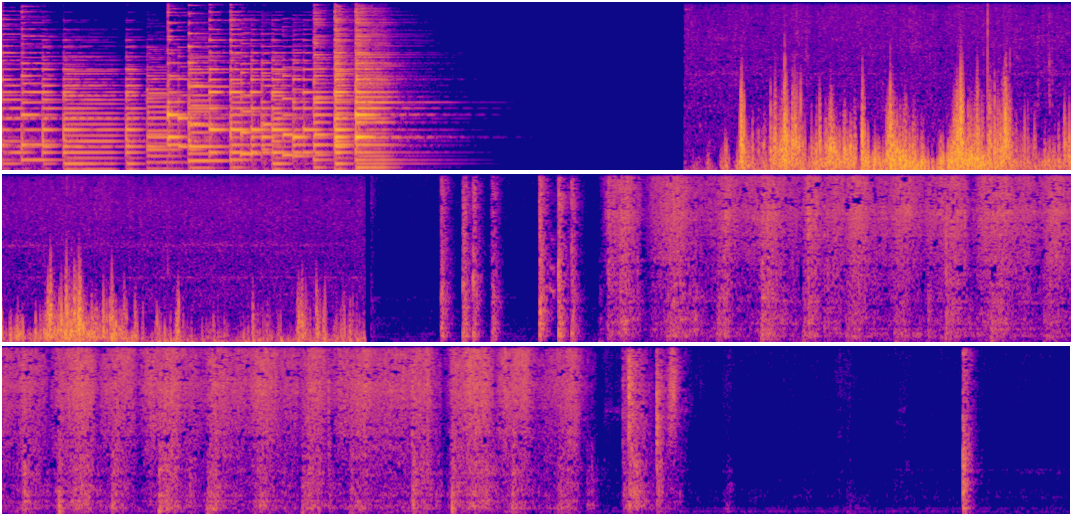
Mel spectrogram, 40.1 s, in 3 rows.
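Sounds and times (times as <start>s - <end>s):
cups sliding over cardboard: 20.8s - 34.3s.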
